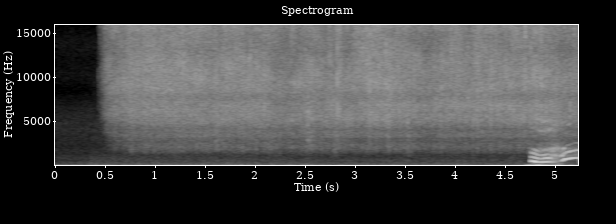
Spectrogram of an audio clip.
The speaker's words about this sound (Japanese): ではでは、お肉を焼いてみましょう。カルビ串、お願いします。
